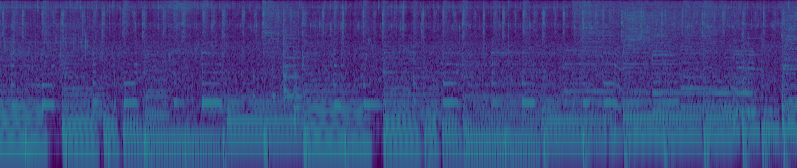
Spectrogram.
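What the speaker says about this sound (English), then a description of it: "The sound of frying always makes me hungry." Steady, loud sizzling of stuffed mackerel frying in a pan, crackling and spitting continuously over a low hum, with no voices.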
